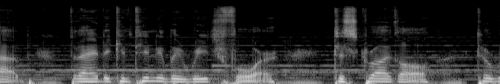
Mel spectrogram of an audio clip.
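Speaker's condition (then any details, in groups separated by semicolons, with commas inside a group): Cerebral palsy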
